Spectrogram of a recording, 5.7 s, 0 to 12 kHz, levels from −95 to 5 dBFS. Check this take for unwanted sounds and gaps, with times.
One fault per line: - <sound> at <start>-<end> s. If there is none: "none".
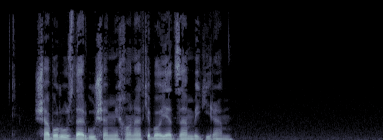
none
